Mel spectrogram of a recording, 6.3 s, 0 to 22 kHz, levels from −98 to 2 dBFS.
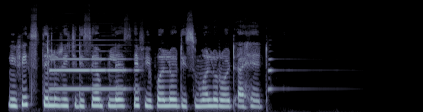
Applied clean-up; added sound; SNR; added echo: neural mask model RNNoise.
